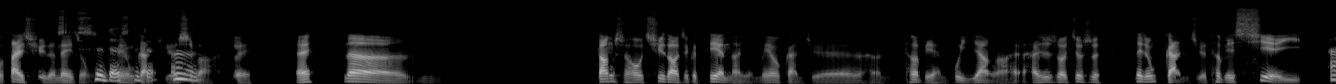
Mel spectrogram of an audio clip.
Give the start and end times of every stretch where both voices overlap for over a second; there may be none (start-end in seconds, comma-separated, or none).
0.6-2.1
